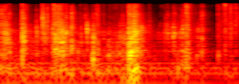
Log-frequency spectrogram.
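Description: A clear plastic deli bag of sliced provolone crinkling as it is handled, with a run of irregular crackles, the loudest about a second and a half in.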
